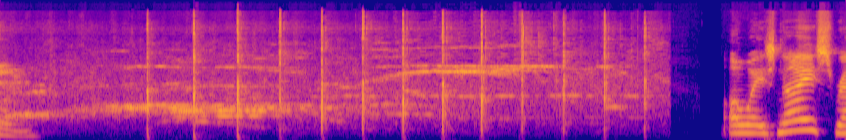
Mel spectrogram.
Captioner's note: audience applauds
